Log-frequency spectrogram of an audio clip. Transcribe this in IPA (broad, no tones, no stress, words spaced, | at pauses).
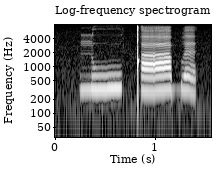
nuː ǃaːbɛ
